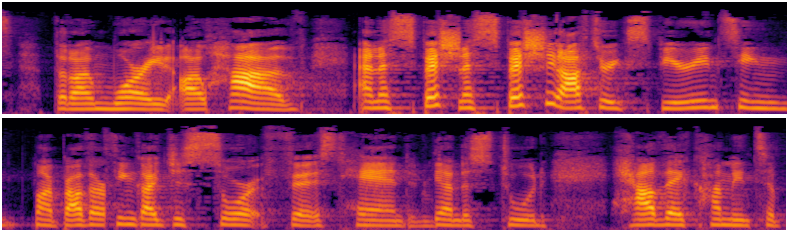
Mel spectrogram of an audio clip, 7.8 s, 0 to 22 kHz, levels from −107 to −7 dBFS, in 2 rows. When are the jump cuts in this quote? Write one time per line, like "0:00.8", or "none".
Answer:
0:01.0
0:02.3
0:04.1
0:04.4
0:06.1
